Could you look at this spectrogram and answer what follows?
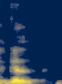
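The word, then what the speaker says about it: gelb: দেন yellow, যেটা হলুদ, সেই হলুদ কালারকে বলে গেল্প, গেল্প, গেল্প। আমরা পড়েছিলাম যুক্ত বর্ণে যে আমার শেষে যদি বে থাকে তাহলে এটার উচ্চারণটা বের মতো হবে।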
